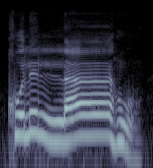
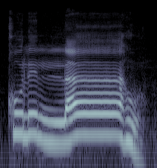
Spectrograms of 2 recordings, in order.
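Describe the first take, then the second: The two takes are said the same way.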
